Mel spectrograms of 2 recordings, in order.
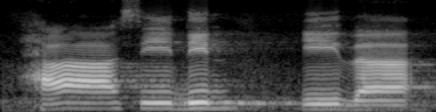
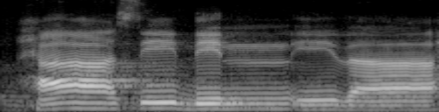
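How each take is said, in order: First: There is a short pause between the words. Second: The words run together without any pause. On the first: The speaker calls it wrong. "Kalau ada jeda masih salah" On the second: The speaker calls it right. "Tapi jangan ada jeda, lihat"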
